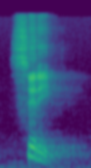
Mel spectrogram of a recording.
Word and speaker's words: city: City. Cities. Cities. T soft D. City. T soft D. قلنا T هنطقها D خفيفة علشان آخر المقطع TY. وهنا T بين حرفين متحركين فاتنطقت soft D أو D خفيفة.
